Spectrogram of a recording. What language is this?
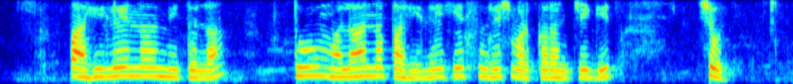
Marathi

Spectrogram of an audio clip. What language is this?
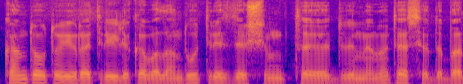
Lithuanian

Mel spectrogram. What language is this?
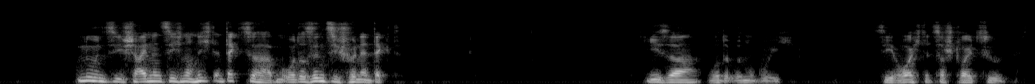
German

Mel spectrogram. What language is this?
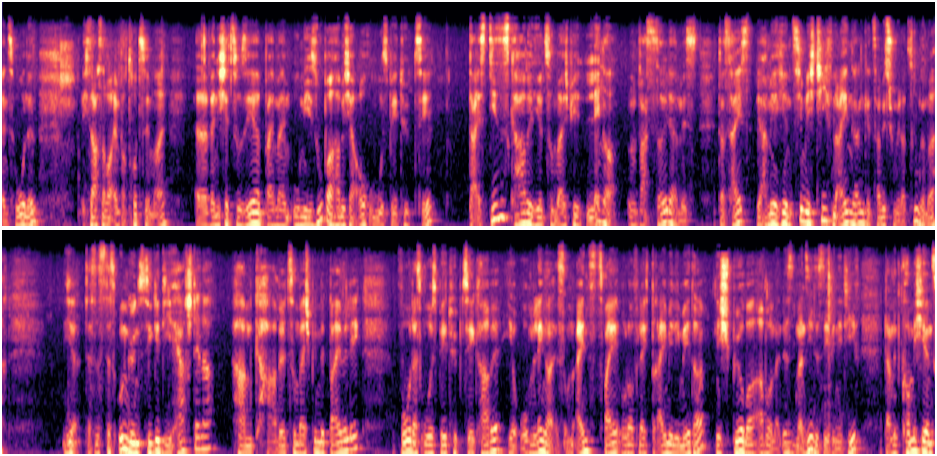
German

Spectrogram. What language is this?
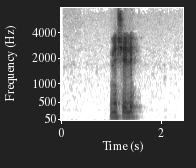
Turkish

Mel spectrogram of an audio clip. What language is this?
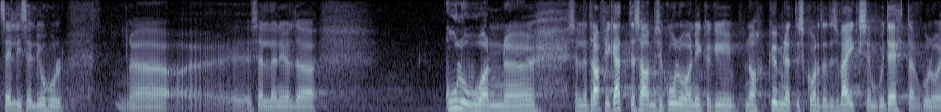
Estonian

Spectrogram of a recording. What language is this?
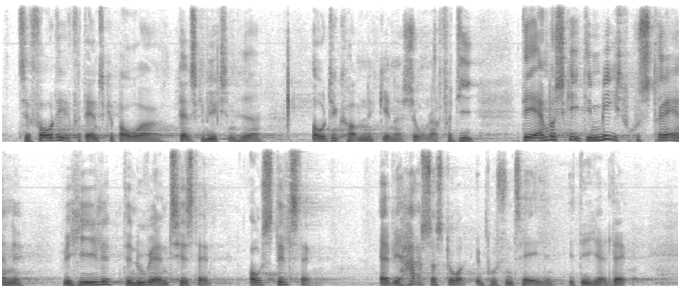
Danish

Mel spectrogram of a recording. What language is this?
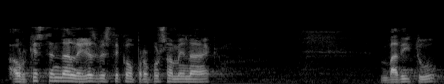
Basque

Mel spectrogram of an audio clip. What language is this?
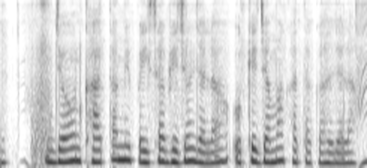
Bhojpuri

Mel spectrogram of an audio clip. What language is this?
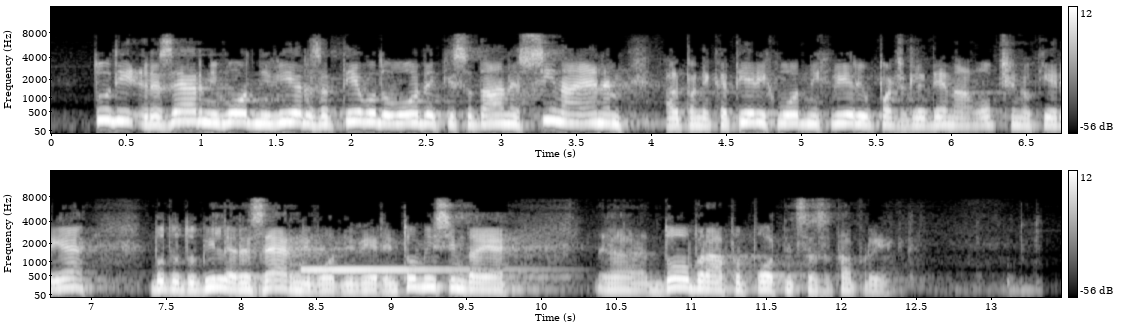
Slovenian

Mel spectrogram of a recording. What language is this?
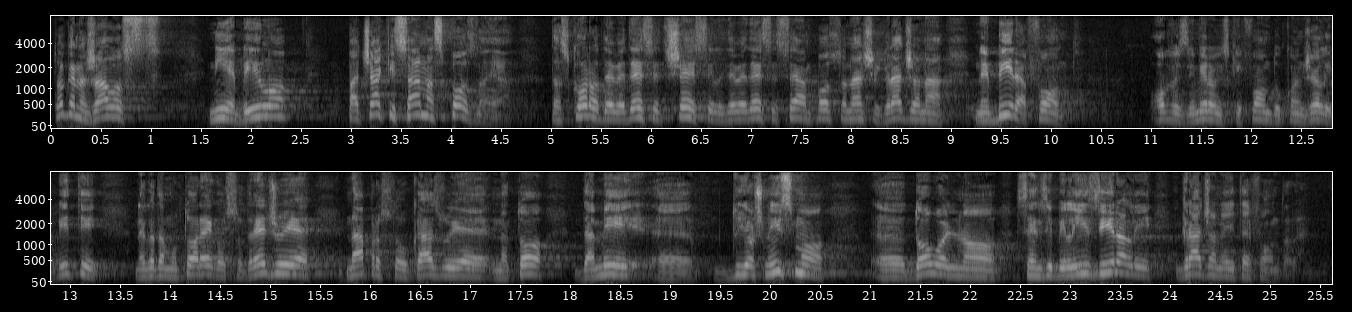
Croatian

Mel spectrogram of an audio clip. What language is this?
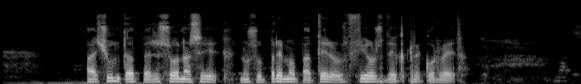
Galician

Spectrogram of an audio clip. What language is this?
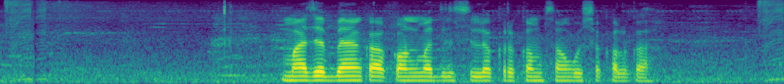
Marathi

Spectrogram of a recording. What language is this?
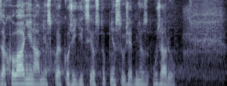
Czech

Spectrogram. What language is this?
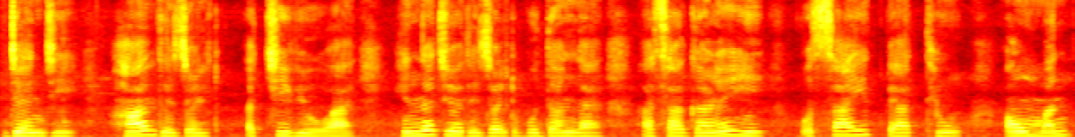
Sindhi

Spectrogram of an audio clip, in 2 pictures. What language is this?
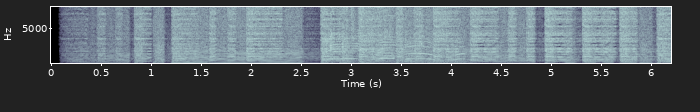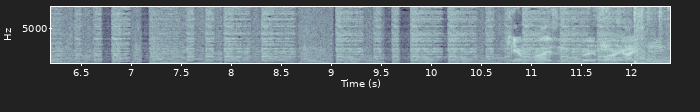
English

